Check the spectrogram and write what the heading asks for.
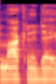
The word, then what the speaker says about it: Machina Dei: doing right now is the machina dei 4 or the machina day 4 I think I did a review on this before and I got the name wrong so it is the MOC in a day for it is a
